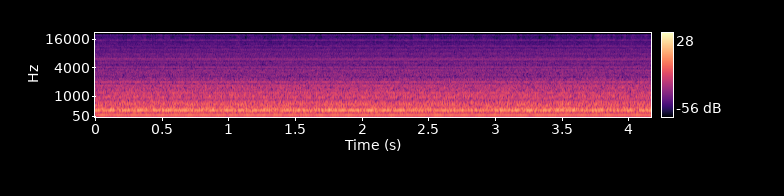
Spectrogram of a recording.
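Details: A constant airy hiss with a low hum underneath, nothing rhythmic. A suspected vacuum leak, not confirmed.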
